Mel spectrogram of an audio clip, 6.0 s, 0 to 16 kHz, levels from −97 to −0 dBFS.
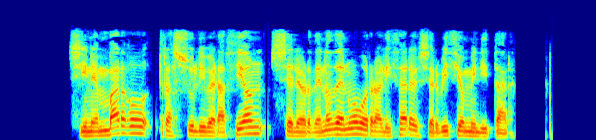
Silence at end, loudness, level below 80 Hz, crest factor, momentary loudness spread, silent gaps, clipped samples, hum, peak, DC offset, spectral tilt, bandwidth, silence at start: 0.85 s; -17 LUFS; -54 dBFS; 16 dB; 6 LU; none; under 0.1%; none; -2 dBFS; under 0.1%; -5.5 dB/octave; 7.4 kHz; 0.7 s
